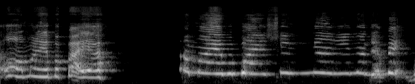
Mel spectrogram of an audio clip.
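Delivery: high-pitched mock cooing; mocking imitation of gushing fans. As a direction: mimic a stan in a high, whiny little voice. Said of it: "The one that said".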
